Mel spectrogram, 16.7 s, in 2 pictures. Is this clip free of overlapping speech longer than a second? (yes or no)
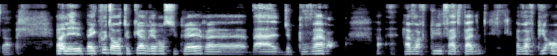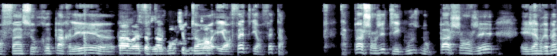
no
